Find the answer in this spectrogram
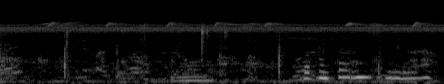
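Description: Steady high-pitched insect chorus in forest, with a short chirp repeating about twice a second. A person's voice is heard briefly about two seconds in and again near the end.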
